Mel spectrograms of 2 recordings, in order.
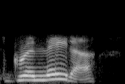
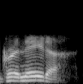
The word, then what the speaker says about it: Grenada: It's Grenada. Kind of like, remember the word grenade, like you're going to throw a grenade? – Mm-hmm. – Grenada is the way you pronounce that island.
